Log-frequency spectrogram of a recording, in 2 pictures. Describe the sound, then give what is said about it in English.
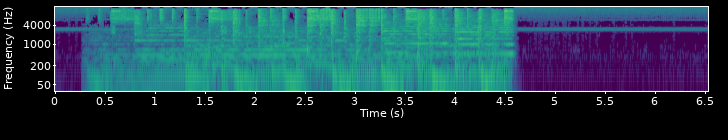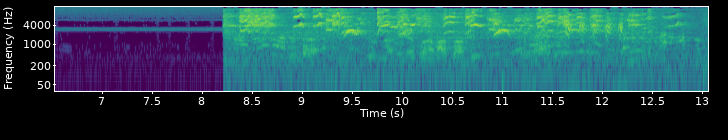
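A dense, loud chorus of parakeets and lovebirds squawking and chattering nonstop in a bird sanctuary sheltering over 100 birds of 13 species, resuming after a few seconds of silence that follow an earlier stretch of busy tonal sound. “Here, visitors can feed lovebirds, parakeets, rosella birds, and many more.”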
